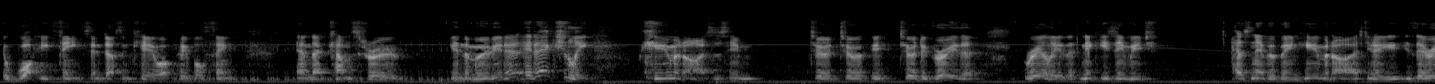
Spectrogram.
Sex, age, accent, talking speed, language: male, 50-69, Australian, 150 wpm, English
